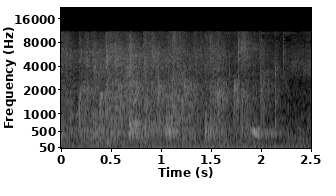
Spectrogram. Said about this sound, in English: Thank you very much. Well done. Big round of applause for these two.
